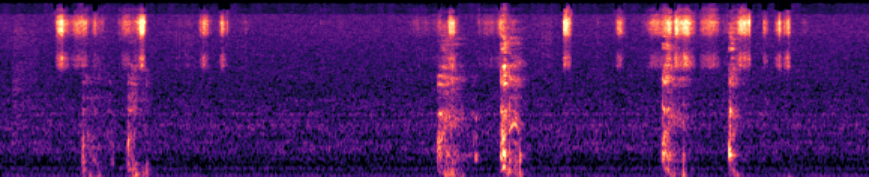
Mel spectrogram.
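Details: Wet coughs from a female: three pairs of short, loose coughs, six in all, spaced by quiet pauses; wet, productive-sounding cough.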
